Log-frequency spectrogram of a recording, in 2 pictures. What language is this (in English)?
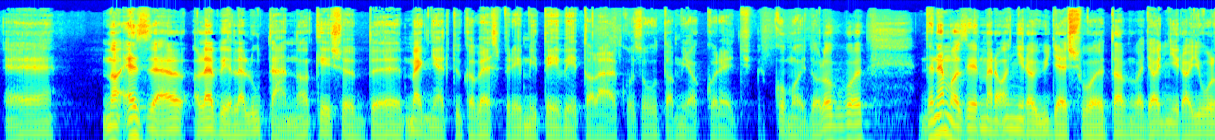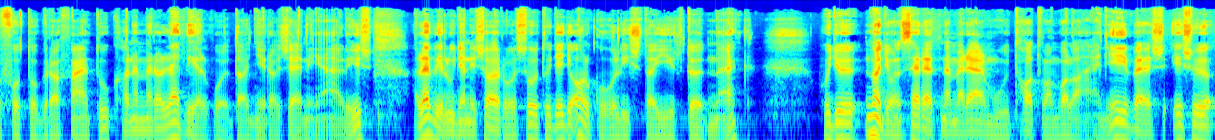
Hungarian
